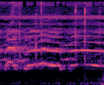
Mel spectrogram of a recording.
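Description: A rooster crows once, close and fairly clear, a brief strained call against a quiet background.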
